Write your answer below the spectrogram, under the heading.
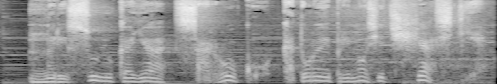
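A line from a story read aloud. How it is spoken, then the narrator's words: Joyful. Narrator (Russian): радостно сказал Ма Лян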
